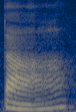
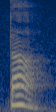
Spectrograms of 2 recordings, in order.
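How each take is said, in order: First: The pitch dips low and then rises. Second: The pitch falls sharply from high to low. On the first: "The third one is a turning tone" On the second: "The fourth one is a going down tone"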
